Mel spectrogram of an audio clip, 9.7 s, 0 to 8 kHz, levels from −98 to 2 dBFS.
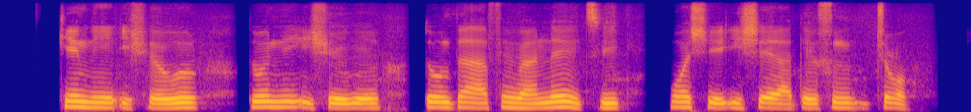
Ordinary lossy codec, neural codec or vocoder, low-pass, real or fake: none; codec, 16 kHz, 1 kbps, X-Codec, HuBERT features, trained on balanced general audio; 7.2 kHz; fake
